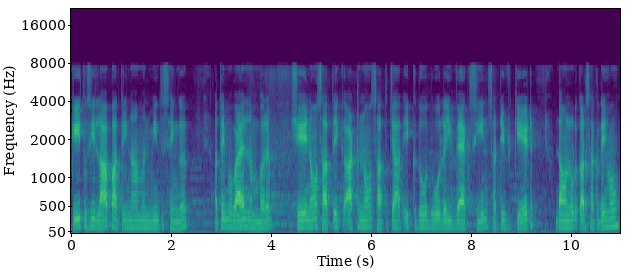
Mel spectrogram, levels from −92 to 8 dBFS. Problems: continuous background conversations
